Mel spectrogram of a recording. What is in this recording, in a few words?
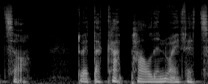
"capel", Welsh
